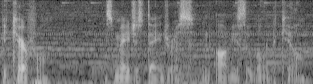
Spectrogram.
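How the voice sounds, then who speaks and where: A man playing a grim, watchful adventurer who narrates a fantasy audio drama gravely and deliberately. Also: very deep voice, lively intonation, heavily acted. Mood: grim, wary. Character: grim, watchful male fantasy adventurer telling his tale. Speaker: narrator and character. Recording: music playing behind. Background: background music.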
